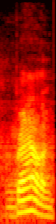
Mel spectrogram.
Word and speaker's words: Braun: Brown.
